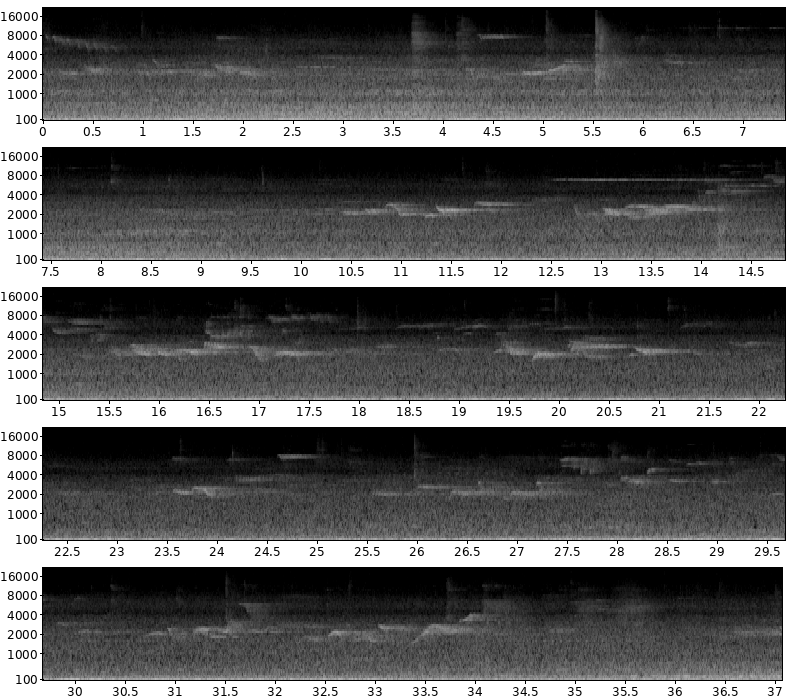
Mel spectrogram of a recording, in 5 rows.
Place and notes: resonances and traffic sounds below Pont Bleue
(Olympus LS5, PrimoEM172)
